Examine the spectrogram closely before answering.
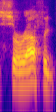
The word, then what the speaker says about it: Seraphic: Zach founded Seraphic. Did I pronounce that right?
